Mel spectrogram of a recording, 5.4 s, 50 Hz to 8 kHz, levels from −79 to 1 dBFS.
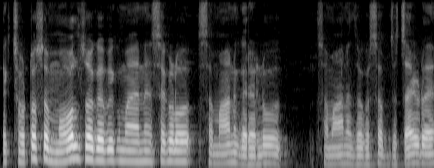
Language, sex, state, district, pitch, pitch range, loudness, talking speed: Marwari, male, Rajasthan, Churu, 125 Hz, 110-140 Hz, -20 LUFS, 175 wpm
